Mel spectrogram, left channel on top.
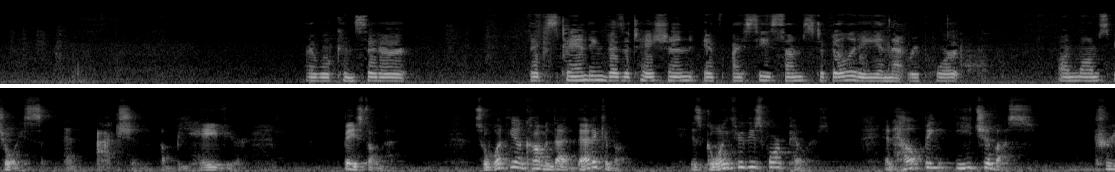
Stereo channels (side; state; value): both; different; correlation 0.00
